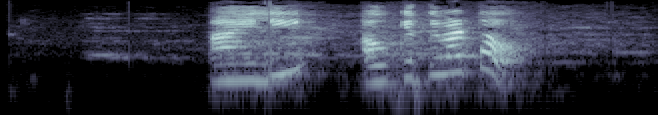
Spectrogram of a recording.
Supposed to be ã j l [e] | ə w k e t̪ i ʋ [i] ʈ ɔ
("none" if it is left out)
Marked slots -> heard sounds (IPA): i, a

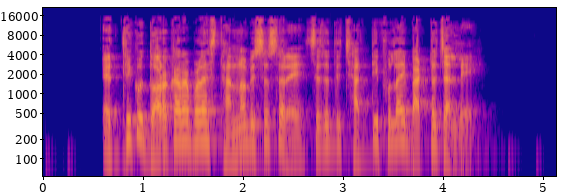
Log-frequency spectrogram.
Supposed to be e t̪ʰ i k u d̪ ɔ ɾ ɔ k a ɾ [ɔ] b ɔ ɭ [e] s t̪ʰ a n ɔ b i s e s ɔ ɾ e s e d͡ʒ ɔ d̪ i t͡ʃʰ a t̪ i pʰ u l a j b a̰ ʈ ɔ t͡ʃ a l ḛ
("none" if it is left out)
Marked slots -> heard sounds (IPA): ɔ, e

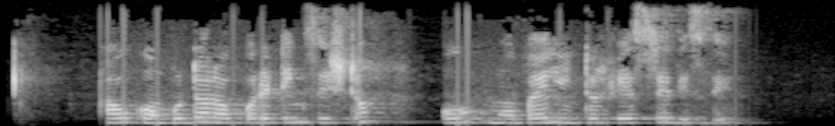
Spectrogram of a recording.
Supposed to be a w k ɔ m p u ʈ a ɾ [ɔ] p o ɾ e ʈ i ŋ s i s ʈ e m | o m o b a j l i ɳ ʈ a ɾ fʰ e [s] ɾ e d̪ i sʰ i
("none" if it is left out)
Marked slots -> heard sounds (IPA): ɔ, s

